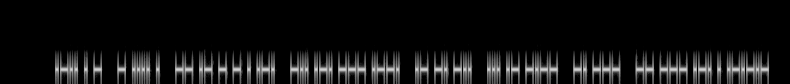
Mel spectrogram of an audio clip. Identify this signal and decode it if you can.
Morse code, heard as a keyed tone, about 50 wpm, 700 Hz. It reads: LET THE MATTER DROP AND SAY NO MORE.
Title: Sentences from Top 1400 Words 50wpm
